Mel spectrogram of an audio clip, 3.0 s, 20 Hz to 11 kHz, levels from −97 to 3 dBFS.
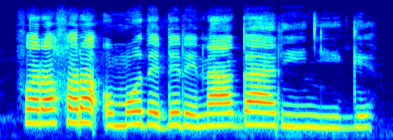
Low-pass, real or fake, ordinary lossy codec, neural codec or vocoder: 9.9 kHz; real; none; none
